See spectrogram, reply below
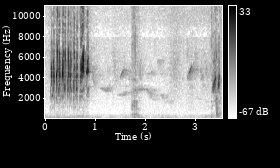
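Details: An olive-backed sunbird gives a quick, high burst of sharp twittering chirps for about a second, then a few thin, scattered high notes over a quiet background.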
